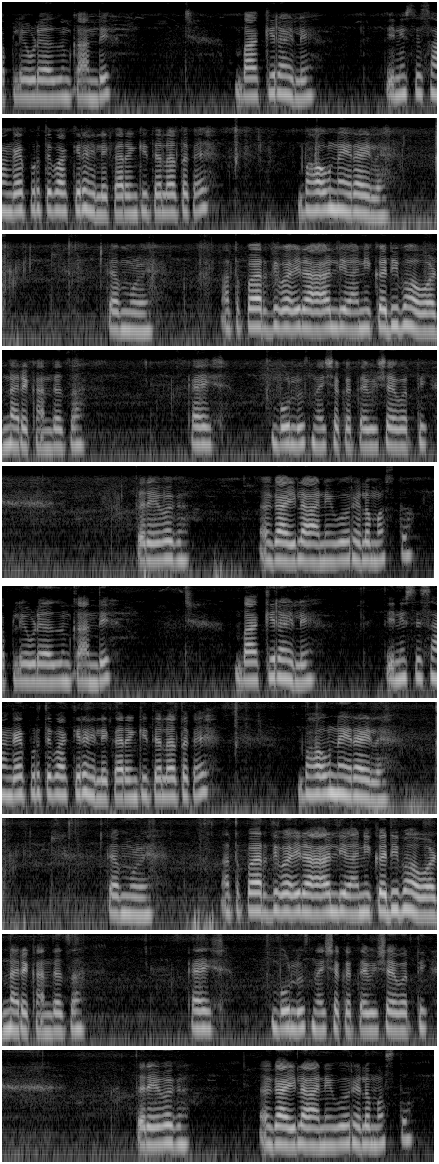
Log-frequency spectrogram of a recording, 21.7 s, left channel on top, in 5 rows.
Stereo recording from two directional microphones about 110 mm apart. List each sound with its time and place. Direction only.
0.0 s speech: 30° right (ahead or behind)
2.4 s speech: 30° right (ahead or behind)
9.7 s speech: 25° right (ahead or behind)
